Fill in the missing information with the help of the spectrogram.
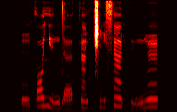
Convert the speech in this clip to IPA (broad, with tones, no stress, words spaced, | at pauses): õ˩˧kɔ˥lʲʊ˩˧ndɐː˩˧ kã˧˥ǁi˧˥ sã˥ ky˩˧mbœ̃˥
